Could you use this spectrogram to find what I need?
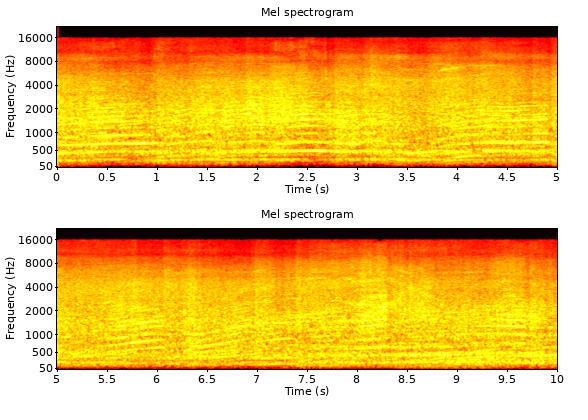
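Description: Several racing car engines roar close by, revving up and down throughout.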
